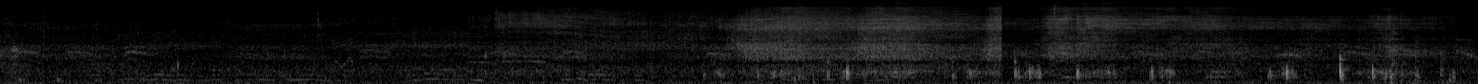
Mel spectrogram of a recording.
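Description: Ground chutney paste for a leaf chutney frying in hot oil, a steady sizzle and hiss that swells louder partway through, with scattered small pops and crackles close by.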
